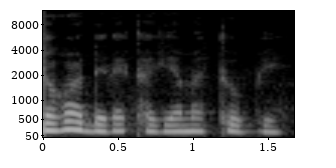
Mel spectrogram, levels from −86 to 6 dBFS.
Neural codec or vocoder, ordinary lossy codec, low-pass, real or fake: none; none; none; real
